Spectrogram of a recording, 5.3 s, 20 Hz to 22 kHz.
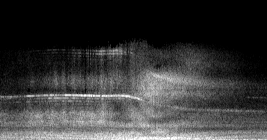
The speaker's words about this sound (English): And just like that, in 13 seconds, we have touchdown in the South Pacific.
